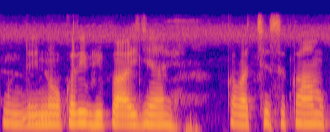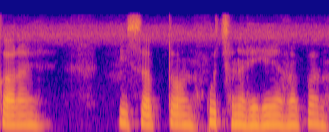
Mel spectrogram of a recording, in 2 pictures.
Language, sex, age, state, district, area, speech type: Hindi, female, 30-45, Uttar Pradesh, Pratapgarh, rural, spontaneous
